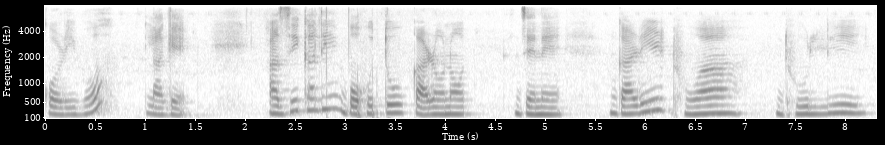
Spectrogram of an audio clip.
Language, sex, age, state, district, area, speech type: Assamese, female, 45-60, Assam, Charaideo, urban, spontaneous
